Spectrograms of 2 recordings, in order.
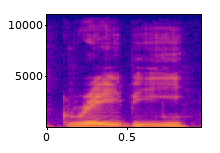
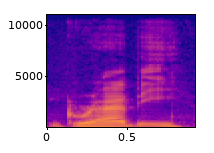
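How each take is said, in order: First: The first vowel is a long A sound. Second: The first vowel is a short A sound. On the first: The speaker calls it right. "So that makes the A long, a long sound" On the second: The speaker calls it wrong. "not Grabby"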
